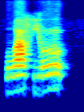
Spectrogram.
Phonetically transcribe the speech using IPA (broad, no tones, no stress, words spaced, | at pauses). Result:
wɒfjo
